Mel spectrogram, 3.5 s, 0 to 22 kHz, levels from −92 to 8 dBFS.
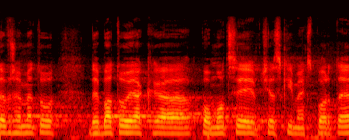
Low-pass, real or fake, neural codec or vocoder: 14.4 kHz; fake; vocoder, 48 kHz, 128 mel bands, Vocos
